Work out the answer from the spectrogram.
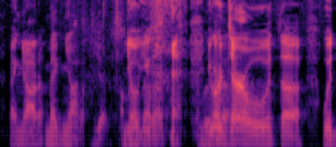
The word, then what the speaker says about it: Magnotta: Magnotta.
